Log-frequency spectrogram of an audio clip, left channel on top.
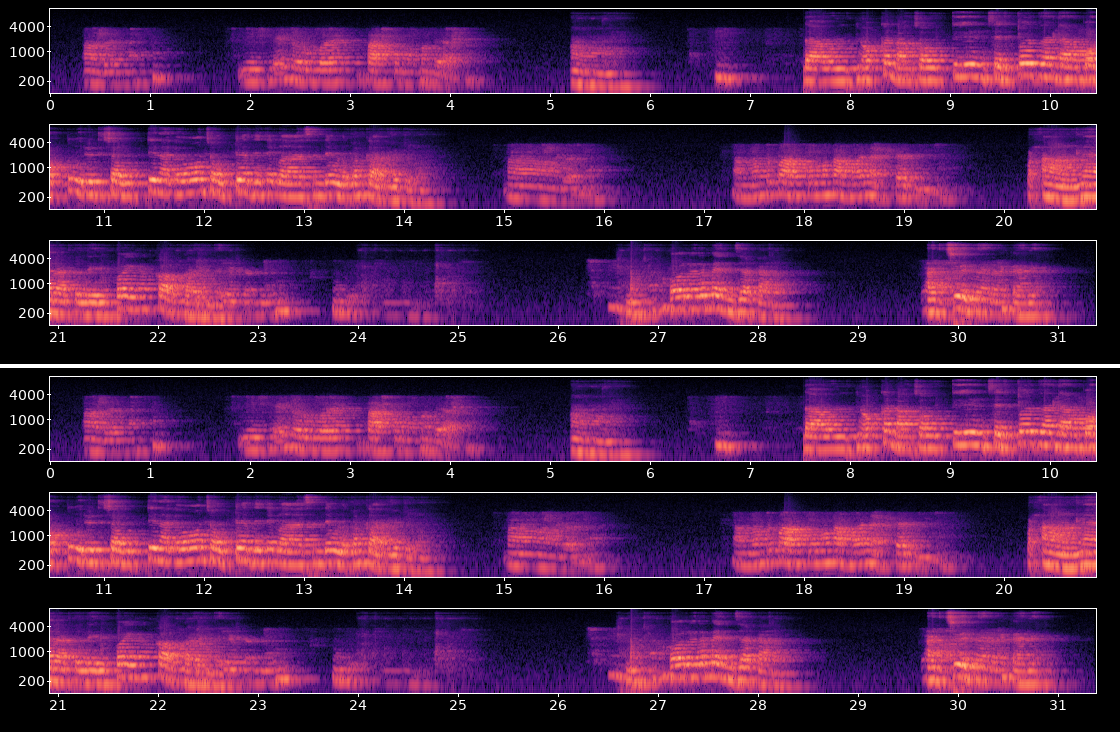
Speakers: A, on the left; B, on the right.
A: അതന്നെ വീട്ടില് കേറുമ്പോ ലെ ബാ ത് റൂമുക്കും കെര
B: ആഹ്
A: <unintelligible>
B: ഉണ്ടാവും ഒക്കെ ഉണ്ടാവും ചവിട്ടി ചെരുപ് എന്താണ്
A: ഓ
B: പുറത്ത് ഊരിട്ട് <unintelligible> കുട്ടി നല്ലോ ചവിട്ടി ഓർദീറ്റ് ക്ലാസിന്റെ ഉള്ളക്ക ആണ്ട് കേറാൻ പറ്റുള്ളോ
A: ആഹ് അത് തന്നെ അന്നൊക്കെ ക്ലാസ്റൂമ ഒക്കെ നമ്മളെന്ന അടിച്ചോരണം
B: ആനേരാക്കേണ്ടനി ഇപ്പ അതിനൊക്കെ
A: നമ്മളെ
B: ആൾക്കാരുണ്ട്
A: <unintelligible>
B: <inaudible>
A: പിന്നെ
B: ഉം ഓരോരോ ബെഞ്ച് ആക്കാരം
A: ആ
B: അടിച്ചു
A: അതന്നെ
B: ചൊറി നേരം ആക്കാന്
